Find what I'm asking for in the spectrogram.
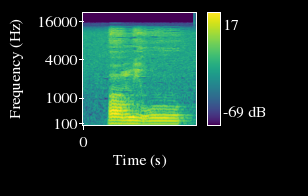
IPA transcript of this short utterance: ɔ˦ m i˦˨ w u˧

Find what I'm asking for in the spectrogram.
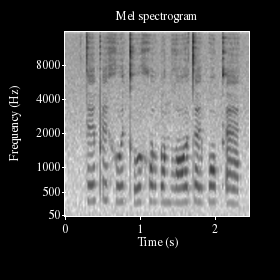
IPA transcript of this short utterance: t e pʼ e x ʊ ɪ̯ kʼ ʊ x ɔ l ɗ ɔ n ʁ ɔ ə̯ t ɛ ɪ̯ p ɔ kʼ ɛ

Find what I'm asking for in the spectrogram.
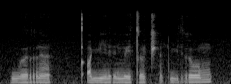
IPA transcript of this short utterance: w ɤ r ɐ̃ | qʼ a mʲ ẽ r m e t ɤ t͡ʃʼ ɐ̃ t mʲ ɐ r o m

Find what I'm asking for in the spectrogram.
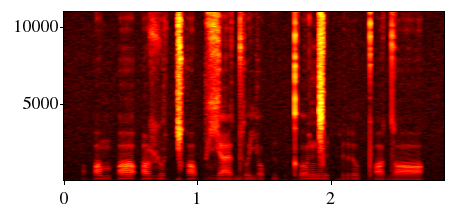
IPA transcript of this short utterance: ʔ ɒ m ʔ ɒ ʔ ɒ ʐ u ǀʰ ɒ p ʑ æ d u j o p i p kʼ o ŋ͡ǀ i p r u pʼ ɒ d ɒ

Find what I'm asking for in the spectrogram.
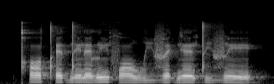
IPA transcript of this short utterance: kʰ ɔ tʼ ɛ d ẽ ɾ ɛ l ĩ f ɔ w i v ɛ ɡ ɛ̃ t i v ẽ

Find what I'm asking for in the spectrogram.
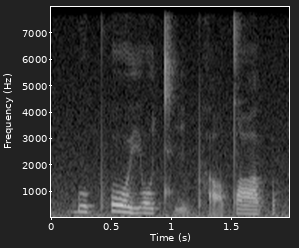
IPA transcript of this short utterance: ɠ u pʰ o j o cʰ ḭ pʰ a̰ tˤ a p

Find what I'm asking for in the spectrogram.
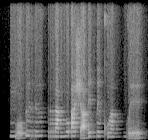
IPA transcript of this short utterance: ŋ o̰ ʔ ɨ r ɨ | r a ɡ ŋ o ʔ a ʃ a̰ ʔ e k͡p e kʷʼ ɐ | ɡʷ ḛ

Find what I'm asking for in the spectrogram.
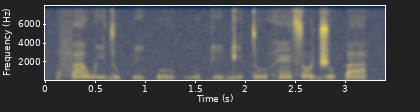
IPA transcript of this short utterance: f a˦ w i˦˨ d u˨ k͡p i˧ k͡p u˧ | b u˧ k i˨ ɡ i˨˦ t u˧ h ɛ̃˦ s ɔ˦ d͡ʒ o˦˨ k͡p a˨˦

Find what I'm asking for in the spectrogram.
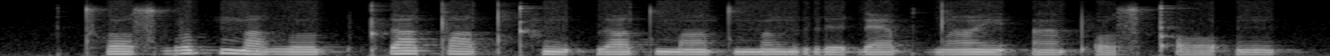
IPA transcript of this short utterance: tʰ o sˤ ɡ u p m ɘ ðˤ u p kʼ ɯ tˤ ɯ tˤ kʰ ũ ʔ ɯ tˤ m ã tˤ m ũ r ɘ ɗ æ p dˤ ẽ ʔ ã pʼ o sˤ kʼ ɔ ʔ ũ

